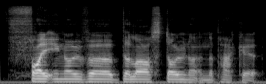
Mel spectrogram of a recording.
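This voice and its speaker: A man's voice: medium pitch, fairly even intonation, moderate pace, clean tone. A man hosting an online talent show over voice chat, upbeat and presenter-like.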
